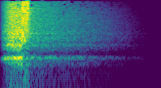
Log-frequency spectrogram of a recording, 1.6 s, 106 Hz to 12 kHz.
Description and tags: AI FX Birdeath 2
A self-made jungle terror sound
Electro, Room, Terror, House, Big, Jungle, Wiwek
